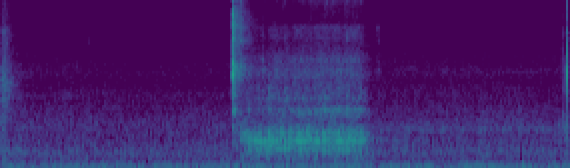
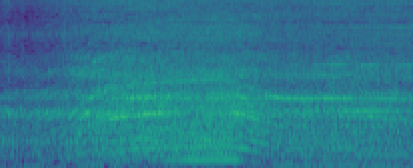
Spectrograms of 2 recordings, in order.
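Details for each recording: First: Lyman power feed on Bridgeport milling machine, speed dial turned to low end: soft steady hum about a second then stops; motor energised but table does not move, arcing at low end. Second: Lyman power feed, brushed DC motor with potentiometer speed control, on a Bridgeport milling machine: smooth motor whine climbs in pitch as speed is turned up, then holds even; running normally.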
